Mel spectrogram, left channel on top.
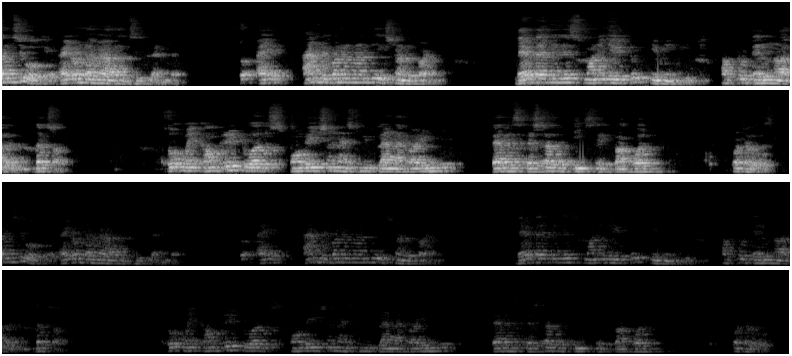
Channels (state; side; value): quieter; right; 24.3 dB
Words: okay. I don't have an RMC plan there. So I am dependent on the external partner. Their timing is morning 8 to evening 8, up to 10 or 11. That's all. So my concrete works foundation has to be planned accordingly. Whereas rest of the things like back work, whatever.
